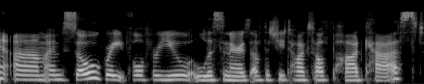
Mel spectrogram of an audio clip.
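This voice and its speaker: A woman talks at a moderate pace in an unremarkable speaking voice. Her pitch is fairly high. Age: 30s. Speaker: functional health coach and podcast host. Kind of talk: casual solo podcast monologue.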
